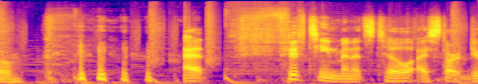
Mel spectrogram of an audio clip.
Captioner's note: chuckling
